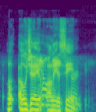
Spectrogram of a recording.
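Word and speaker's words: Auger-Aliassime: And then I'm going to butcher his name, Felix AA. – OJ Aliassime. – Thank you. Yes, yes.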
